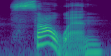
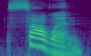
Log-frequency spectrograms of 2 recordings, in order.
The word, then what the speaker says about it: Samhain: It's actually pronounced Samhain. Oh, so I did it wrong. But you know what? I would have pronounced Samhain. It's Samhain. Samhain. Yeah. No, it's pronounced Samhain.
